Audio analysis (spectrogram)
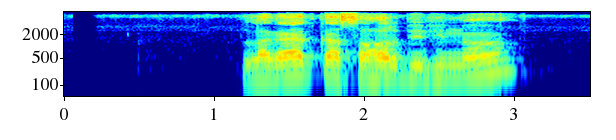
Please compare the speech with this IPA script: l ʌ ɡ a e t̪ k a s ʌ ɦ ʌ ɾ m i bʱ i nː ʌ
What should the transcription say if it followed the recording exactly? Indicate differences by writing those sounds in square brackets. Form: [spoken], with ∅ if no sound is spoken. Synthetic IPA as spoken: l ʌ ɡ a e t̪ k a s ʌ ɦ ʌ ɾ [b] i bʱ i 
